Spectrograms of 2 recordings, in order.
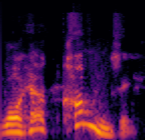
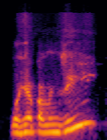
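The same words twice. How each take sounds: First: The voice falls at the end. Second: The voice rises at the end. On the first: The speaker calls it right. "Bei W-Fragen fällt die Intonation. Das ist" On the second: The speaker calls it wrong. "Die Intonation steigt nicht. Das ist nicht"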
